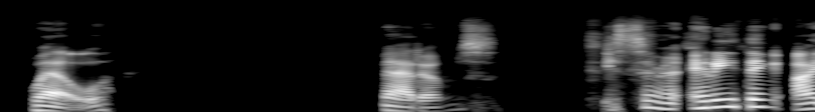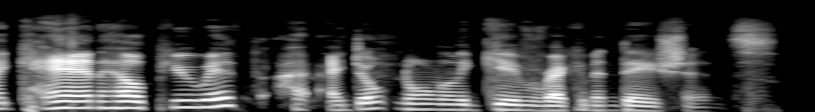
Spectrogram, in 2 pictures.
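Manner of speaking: shy, self-conscious, bashful, embarrassed politeness. In a story, a blushing character speaks to the madams, bashful and blushing. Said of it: "a blush on his cheeks as he says".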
